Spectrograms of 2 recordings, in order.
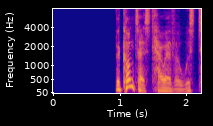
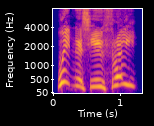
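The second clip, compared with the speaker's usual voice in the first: put-on boy crying out; 14 semitones higher than usual. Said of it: "cried the boy".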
